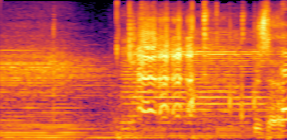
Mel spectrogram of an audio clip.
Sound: dramatic music; laughing

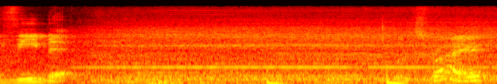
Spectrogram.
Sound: machine whirs

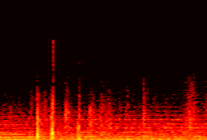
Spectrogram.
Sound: light smacking

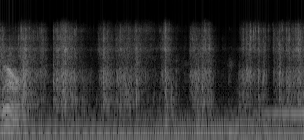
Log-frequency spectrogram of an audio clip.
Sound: clattering

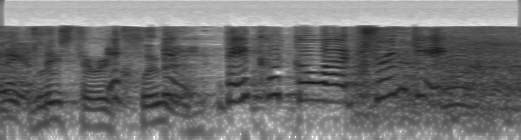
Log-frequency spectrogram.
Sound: audience laughing

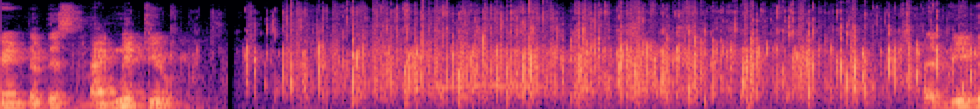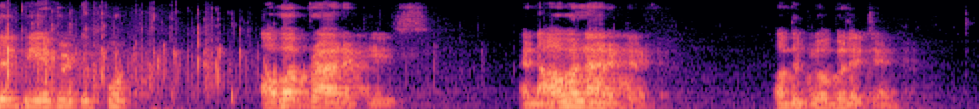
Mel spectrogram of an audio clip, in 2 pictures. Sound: applause

